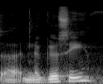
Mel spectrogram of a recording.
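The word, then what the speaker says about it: Nigussie: best to pronounce the name and I can spell it for you as well first name is nagusi n-i-g-u-s-s-i-e last name is bolti b-u-l-t-i date of birth is 821 of 59.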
